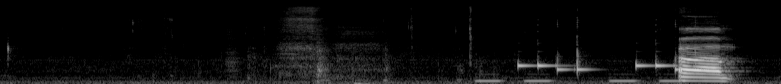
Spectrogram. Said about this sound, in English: Man, my phone's going nuts here.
